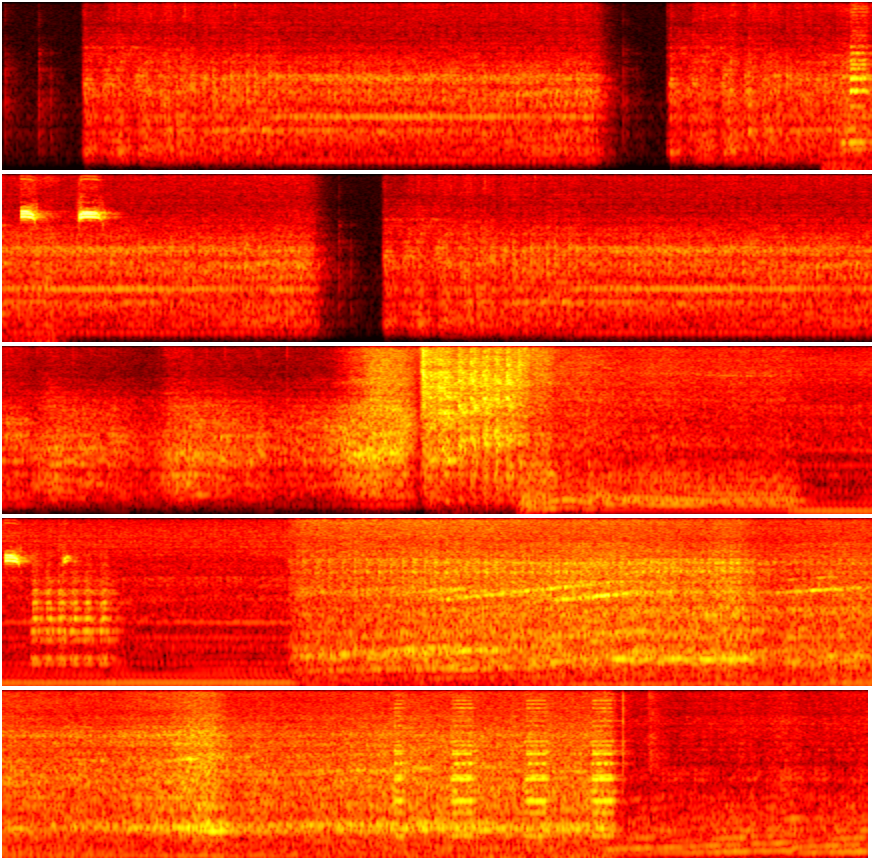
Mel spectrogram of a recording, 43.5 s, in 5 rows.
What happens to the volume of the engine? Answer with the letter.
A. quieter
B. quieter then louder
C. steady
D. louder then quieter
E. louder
E.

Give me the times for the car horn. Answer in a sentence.
The car horn can be heard from 8.2 to 9.3 s, from 26.3 to 27.4 s and from 38.7 to 41.3 s.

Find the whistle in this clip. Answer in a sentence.
The whistle can be heard from 8.8 to 9.8 s and from 26.1 to 26.8 s.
